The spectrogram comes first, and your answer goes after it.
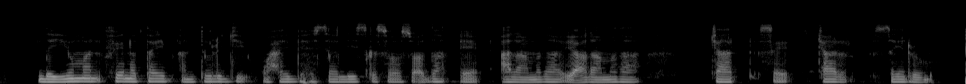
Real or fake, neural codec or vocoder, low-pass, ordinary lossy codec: real; none; 7.2 kHz; none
